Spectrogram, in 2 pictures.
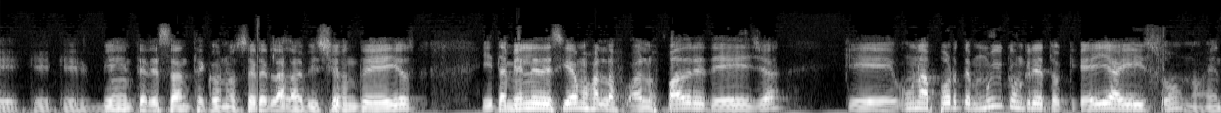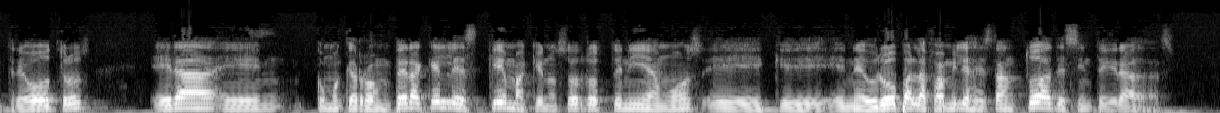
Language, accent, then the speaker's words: Spanish; Honduras; now in Uruguay; soy de Honduras, casado con brasileña y viviendo en Uruguay.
